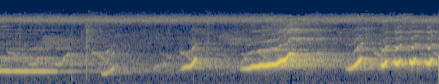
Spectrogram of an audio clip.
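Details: Gibbon calling: scattered rising whoops, some sliding upward, ending in a quick wavering trill of short repeated notes, over a steady high insect-like hiss.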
